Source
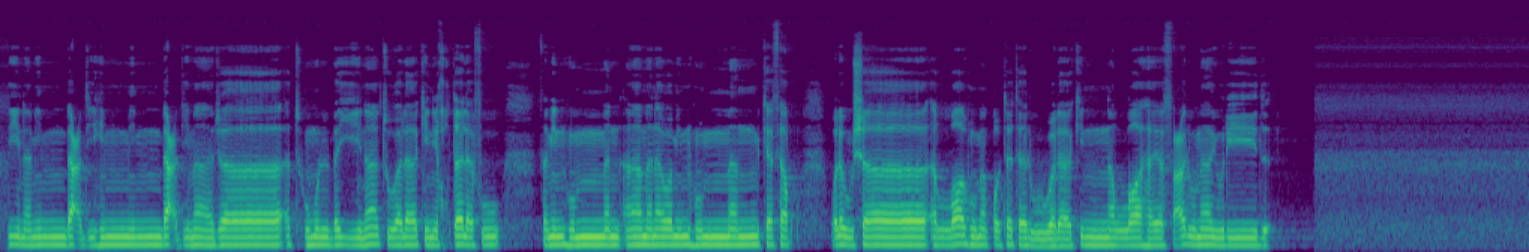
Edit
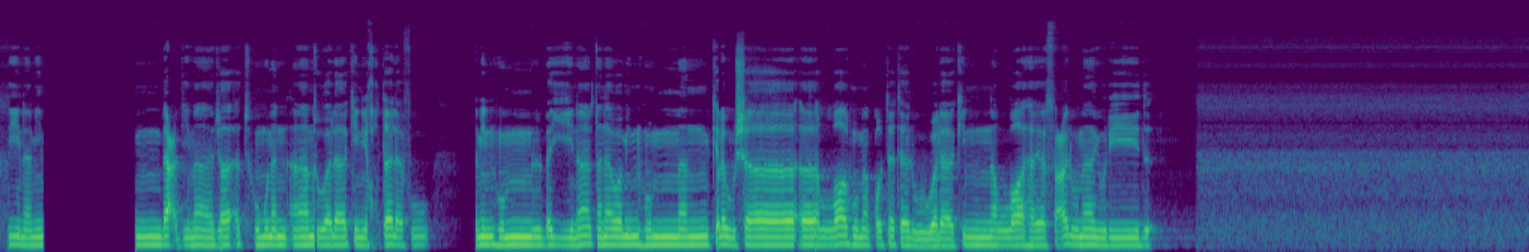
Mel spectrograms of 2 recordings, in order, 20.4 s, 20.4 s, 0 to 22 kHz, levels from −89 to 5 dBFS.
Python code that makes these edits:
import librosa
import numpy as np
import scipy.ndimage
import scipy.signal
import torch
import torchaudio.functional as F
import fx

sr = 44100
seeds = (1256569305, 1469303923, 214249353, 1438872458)

y = fx.studio_fade_out(x, sr, start_s=5.78, length_s=1.5)
y = fx.edit(y, sr, fx.silence(start_s=0.58, length_s=1.23),
    fx.cut(start_s=2.95, length_s=0.67),
    fx.swap(start_s=4.25, length_s=0.88, other_s=8.02, other_length_s=0.61),
    fx.cut(start_s=10.24, length_s=0.9),
    fx.reverse_span(start_s=12.15, length_s=0.29), tone=tone)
